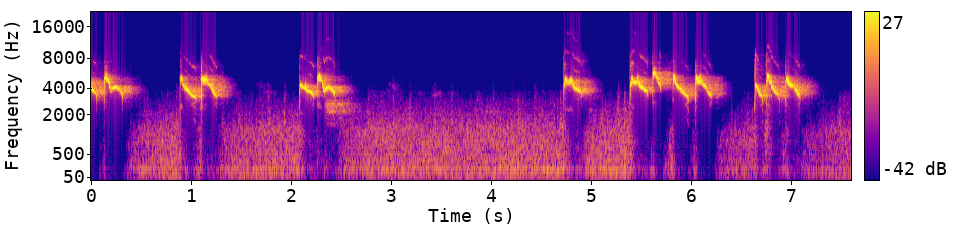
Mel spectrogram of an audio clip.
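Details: Open song of a caged oriental white-eye, 25 August 2022, after three months with its cloth open at night. Short clusters of high, sharp, slurred twitters repeat irregularly, growing into longer rapid runs, against a background hum.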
